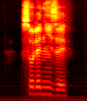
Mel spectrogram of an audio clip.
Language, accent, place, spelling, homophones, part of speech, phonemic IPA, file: French, France, Lyon, solenniser, solennisai / solennisé / solennisée / solennisées / solennisés / solennisez, verb, /sɔ.la.ni.ze/, LL-Q150 (fra)-solenniser.wav
- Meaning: to solemnize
